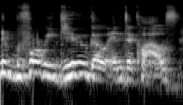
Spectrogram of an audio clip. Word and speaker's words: Klaus: It's Claus, I suppose, supposed to be pronounced Klaus, which is how they pronounce it in the movie.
